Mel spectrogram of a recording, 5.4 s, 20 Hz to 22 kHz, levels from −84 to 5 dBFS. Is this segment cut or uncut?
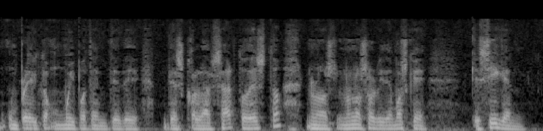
uncut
